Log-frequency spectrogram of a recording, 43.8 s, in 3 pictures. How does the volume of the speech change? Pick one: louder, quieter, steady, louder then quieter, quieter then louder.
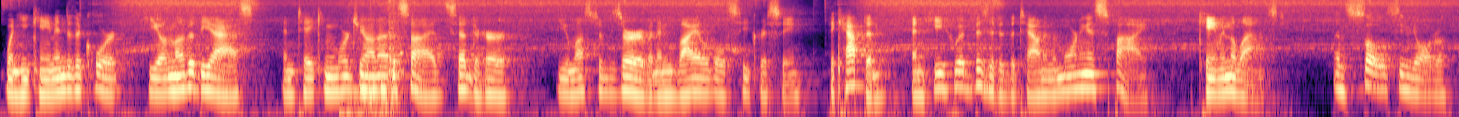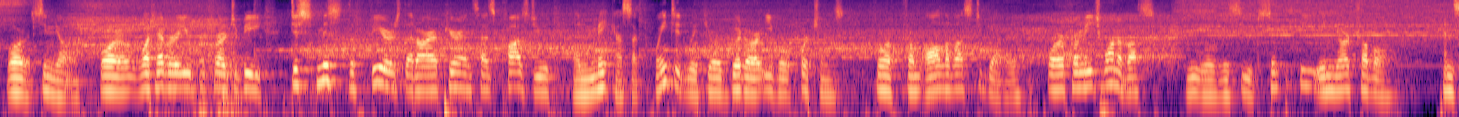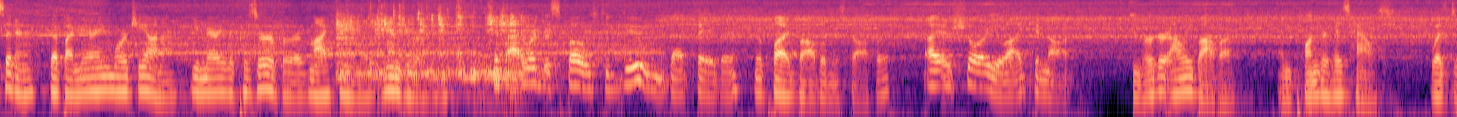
quieter.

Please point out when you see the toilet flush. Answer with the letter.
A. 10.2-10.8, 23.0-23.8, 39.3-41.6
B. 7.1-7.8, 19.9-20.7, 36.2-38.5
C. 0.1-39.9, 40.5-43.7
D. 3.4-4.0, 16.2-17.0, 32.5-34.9
D.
